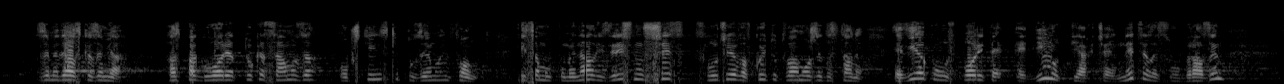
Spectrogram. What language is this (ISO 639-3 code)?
bul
